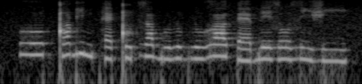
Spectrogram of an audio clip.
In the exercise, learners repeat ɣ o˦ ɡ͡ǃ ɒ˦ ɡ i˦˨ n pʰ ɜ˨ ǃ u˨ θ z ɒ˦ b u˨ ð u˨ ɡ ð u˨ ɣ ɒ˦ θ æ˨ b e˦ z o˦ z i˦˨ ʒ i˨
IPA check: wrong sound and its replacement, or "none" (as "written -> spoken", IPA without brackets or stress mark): ɜ˨ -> æ˨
